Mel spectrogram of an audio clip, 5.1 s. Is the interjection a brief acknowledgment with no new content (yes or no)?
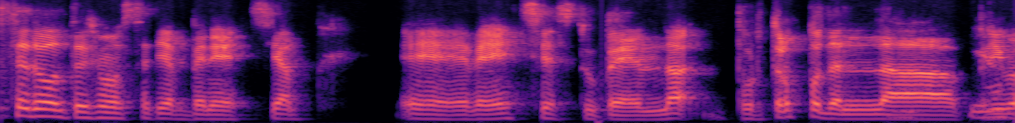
yes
